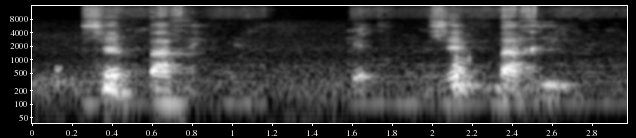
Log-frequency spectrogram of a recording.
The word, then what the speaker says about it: Paris: Paris. So you see, they put a stress on the last sound of the word, each word. J'aime Paris. Hmm. Pahi.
